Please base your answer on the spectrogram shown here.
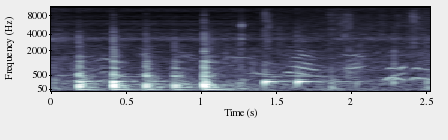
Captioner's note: footsteps on grass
